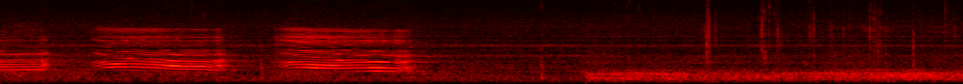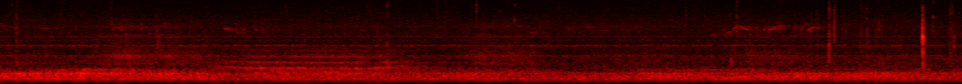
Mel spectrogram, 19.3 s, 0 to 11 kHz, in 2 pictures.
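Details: Red deer stag during the 2018 rut: two loud harmonic bellows, each about two seconds with a wavering pitch, follow each other closely. Then a long stretch of low rumbling background with a fainter, distant bellow.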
